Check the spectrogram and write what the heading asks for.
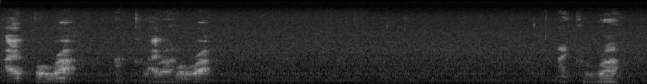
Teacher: When it ends with a ha and the vowel sound drops off, that ha sound is damn near silent. You're pretty much just going to add a breath at the end of the word.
